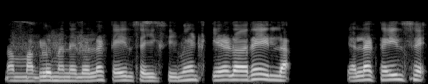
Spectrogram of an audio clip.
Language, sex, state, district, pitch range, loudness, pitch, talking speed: Kannada, female, Karnataka, Shimoga, 175-210 Hz, -16 LUFS, 190 Hz, 310 wpm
